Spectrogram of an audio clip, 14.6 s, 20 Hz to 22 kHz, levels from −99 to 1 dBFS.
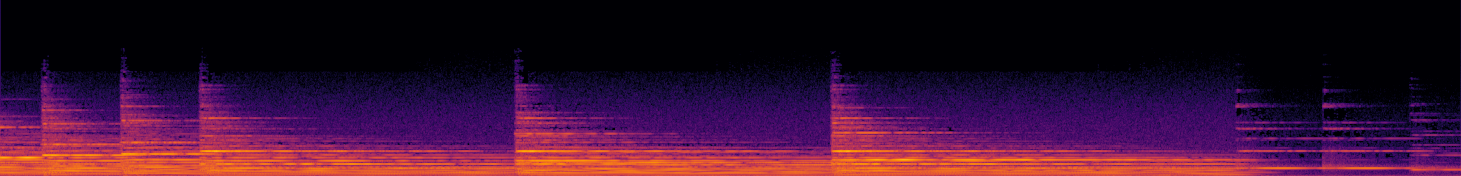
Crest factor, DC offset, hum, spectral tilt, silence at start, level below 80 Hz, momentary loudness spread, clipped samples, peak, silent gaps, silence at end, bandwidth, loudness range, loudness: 16 dB; under 0.1%; none; -1.5 dB/octave; 0 s; -50 dBFS; 15 LU; under 0.1%; -8 dBFS; none; 0 s; 12.5 kHz; 9 LU; -23 LUFS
